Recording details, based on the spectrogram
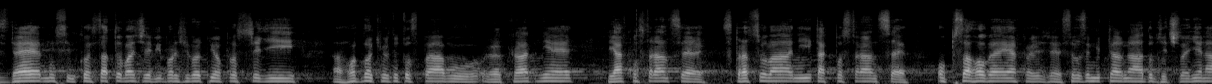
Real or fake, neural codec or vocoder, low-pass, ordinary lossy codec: fake; codec, 44.1 kHz, 2.6 kbps, SNAC; 14.4 kHz; MP3, 64 kbps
